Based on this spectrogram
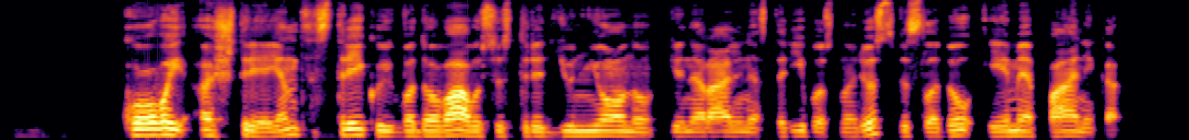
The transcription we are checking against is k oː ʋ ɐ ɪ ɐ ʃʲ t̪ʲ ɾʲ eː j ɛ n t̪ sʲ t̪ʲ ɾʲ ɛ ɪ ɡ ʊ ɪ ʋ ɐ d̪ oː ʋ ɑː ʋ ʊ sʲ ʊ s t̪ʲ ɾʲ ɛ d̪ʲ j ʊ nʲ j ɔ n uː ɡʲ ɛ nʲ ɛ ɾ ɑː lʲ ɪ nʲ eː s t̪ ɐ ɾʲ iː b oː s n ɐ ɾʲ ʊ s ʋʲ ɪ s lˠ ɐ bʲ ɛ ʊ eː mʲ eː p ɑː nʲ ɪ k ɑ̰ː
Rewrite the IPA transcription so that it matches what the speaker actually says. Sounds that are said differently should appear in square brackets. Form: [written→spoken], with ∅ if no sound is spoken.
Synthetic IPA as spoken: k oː ʋ ɐ ɪ ɐ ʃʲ t̪ʲ ɾʲ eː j ɛ n t̪ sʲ t̪ʲ ɾʲ ɛ ɪ [ɡ→k] ʊ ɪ ʋ ɐ d̪ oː ʋ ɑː ʋ ʊ sʲ ʊ s t̪ʲ ɾʲ ɛ d̪ʲ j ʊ nʲ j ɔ n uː ɡʲ ɛ nʲ ɛ ɾ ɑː lʲ ɪ nʲ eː s t̪ ɐ ɾʲ iː b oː s n ɐ ɾʲ ʊ s ʋʲ ɪ s lˠ ɐ bʲ ɛ ʊ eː mʲ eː p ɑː nʲ ɪ k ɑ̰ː

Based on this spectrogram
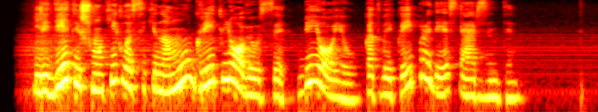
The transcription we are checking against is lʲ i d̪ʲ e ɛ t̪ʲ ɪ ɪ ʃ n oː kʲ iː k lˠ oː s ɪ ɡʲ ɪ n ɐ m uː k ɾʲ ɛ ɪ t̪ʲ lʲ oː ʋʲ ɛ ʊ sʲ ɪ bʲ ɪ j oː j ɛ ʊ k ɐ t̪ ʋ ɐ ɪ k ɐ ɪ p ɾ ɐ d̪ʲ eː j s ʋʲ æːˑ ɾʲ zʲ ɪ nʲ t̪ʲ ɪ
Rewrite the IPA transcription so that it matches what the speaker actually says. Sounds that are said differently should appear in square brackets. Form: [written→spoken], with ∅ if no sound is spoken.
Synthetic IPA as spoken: lʲ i d̪ʲ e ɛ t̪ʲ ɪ ɪ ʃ [n→m] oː kʲ iː k lˠ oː s ɪ [ɡʲ→kʲ] ɪ n ɐ m uː [k→ɡ] ɾʲ ɛ ɪ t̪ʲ lʲ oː ʋʲ ɛ ʊ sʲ ɪ bʲ ɪ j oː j ɛ ʊ k ɐ t̪ ʋ ɐ ɪ k ɐ ɪ p ɾ ɐ d̪ʲ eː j s ʋʲ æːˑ ɾʲ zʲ ɪ nʲ t̪ʲ ɪ

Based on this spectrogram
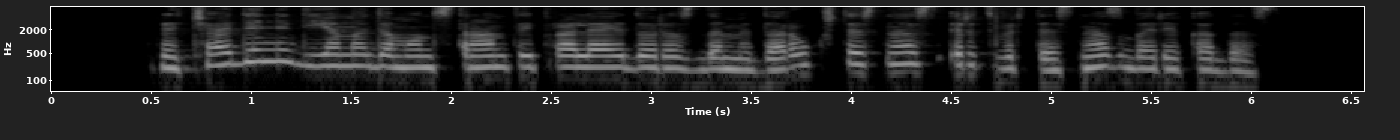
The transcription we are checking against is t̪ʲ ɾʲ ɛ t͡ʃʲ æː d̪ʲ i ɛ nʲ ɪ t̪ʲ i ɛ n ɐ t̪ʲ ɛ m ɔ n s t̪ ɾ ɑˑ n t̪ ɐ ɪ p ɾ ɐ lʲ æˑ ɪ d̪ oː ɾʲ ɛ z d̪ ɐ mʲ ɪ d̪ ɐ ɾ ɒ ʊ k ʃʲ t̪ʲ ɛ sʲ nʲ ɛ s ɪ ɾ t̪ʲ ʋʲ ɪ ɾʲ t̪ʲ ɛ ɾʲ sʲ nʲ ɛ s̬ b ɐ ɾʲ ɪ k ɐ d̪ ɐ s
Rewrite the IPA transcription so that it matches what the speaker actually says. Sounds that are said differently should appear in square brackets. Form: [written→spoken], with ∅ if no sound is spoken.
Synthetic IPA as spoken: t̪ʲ ɾʲ ɛ t͡ʃʲ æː d̪ʲ i ɛ nʲ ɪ [t̪ʲ→d̪ʲ] i ɛ n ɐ [t̪ʲ→d̪ʲ] ɛ m ɔ n s t̪ ɾ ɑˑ n t̪ ɐ ɪ p ɾ ɐ lʲ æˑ ɪ d̪ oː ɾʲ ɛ z d̪ ɐ mʲ ɪ d̪ ɐ ɾ ɒ ʊ k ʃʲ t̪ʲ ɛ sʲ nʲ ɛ s ɪ ɾ t̪ʲ ʋʲ ɪ ɾʲ t̪ʲ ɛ [ɾʲ→∅] sʲ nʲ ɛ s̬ b ɐ ɾʲ ɪ k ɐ d̪ ɐ s

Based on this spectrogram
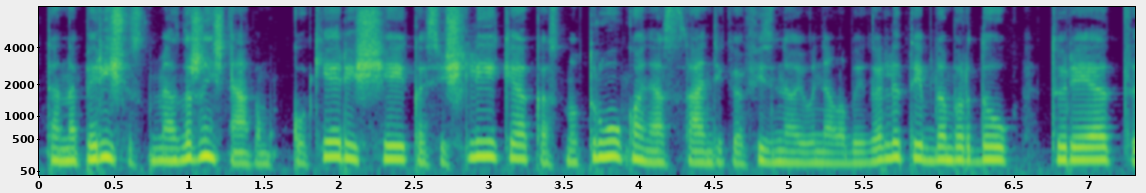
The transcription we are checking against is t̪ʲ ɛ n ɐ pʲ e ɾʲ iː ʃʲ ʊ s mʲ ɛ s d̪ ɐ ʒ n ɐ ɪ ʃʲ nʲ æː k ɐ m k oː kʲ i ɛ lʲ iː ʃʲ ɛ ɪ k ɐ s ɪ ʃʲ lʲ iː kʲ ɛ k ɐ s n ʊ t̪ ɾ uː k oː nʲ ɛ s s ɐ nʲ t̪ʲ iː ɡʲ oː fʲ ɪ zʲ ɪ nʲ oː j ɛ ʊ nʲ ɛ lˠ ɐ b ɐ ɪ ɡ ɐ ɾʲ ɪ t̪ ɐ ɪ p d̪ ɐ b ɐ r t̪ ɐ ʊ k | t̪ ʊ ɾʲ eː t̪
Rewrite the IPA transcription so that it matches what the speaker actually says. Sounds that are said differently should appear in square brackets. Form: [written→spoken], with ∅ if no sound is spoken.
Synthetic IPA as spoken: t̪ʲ ɛ n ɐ pʲ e ɾʲ iː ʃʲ ʊ s mʲ ɛ s d̪ ɐ ʒ n ɐ ɪ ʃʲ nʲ æː k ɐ m k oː kʲ i ɛ [lʲ→ɾʲ] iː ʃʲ ɛ ɪ k ɐ s ɪ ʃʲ lʲ iː kʲ ɛ k ɐ s n ʊ t̪ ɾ uː k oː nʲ ɛ s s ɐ nʲ t̪ʲ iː [ɡʲ→kʲ] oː fʲ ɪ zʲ ɪ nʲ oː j ɛ ʊ nʲ ɛ lˠ ɐ b ɐ ɪ ɡ ɐ [ɾʲ→lʲ] ɪ t̪ ɐ ɪ p d̪ ɐ b ɐ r [t̪→d̪] ɐ ʊ k | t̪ ʊ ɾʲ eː t̪

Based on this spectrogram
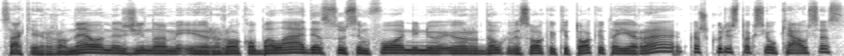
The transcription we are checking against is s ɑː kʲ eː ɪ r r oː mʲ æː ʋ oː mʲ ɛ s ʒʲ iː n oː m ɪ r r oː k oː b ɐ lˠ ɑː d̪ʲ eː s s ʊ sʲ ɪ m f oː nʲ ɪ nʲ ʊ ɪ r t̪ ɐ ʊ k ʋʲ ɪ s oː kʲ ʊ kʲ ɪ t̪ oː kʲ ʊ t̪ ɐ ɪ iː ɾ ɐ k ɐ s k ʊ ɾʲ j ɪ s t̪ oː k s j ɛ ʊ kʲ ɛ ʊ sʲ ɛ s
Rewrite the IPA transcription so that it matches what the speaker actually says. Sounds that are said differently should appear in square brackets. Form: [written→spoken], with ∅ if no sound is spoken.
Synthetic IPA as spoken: s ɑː kʲ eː ɪ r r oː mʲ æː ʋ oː mʲ ɛ s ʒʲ iː n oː m ɪ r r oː k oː b ɐ lˠ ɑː d̪ʲ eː s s ʊ sʲ ɪ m f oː nʲ ɪ nʲ ʊ ɪ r [t̪→d̪] ɐ ʊ k ʋʲ ɪ s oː kʲ ʊ kʲ ɪ t̪ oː kʲ ʊ t̪ ɐ ɪ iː ɾ ɐ k ɐ [s→ʃ] k ʊ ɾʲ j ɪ s t̪ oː k s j ɛ ʊ kʲ ɛ ʊ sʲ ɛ s

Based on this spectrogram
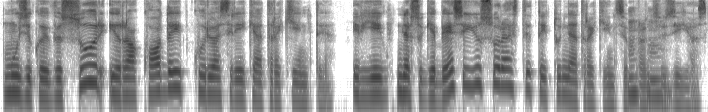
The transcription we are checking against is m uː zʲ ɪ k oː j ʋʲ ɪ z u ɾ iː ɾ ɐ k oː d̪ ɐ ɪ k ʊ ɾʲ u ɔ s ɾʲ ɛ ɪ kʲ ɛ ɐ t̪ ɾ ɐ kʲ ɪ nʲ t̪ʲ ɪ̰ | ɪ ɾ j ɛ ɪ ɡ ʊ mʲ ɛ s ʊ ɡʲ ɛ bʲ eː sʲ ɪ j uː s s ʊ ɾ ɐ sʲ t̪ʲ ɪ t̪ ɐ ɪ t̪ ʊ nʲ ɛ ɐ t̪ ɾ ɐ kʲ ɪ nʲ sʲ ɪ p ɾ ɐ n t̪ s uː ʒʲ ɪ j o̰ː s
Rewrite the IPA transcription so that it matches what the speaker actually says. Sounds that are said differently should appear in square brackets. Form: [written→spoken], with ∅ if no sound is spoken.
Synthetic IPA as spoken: m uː zʲ ɪ k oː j ʋʲ ɪ [z→s] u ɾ iː ɾ ɐ k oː d̪ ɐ ɪ k ʊ ɾʲ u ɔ s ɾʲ ɛ ɪ kʲ ɛ ɐ t̪ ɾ ɐ kʲ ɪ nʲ t̪ʲ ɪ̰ | ɪ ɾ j ɛ ɪ ɡ ʊ [mʲ→nʲ] ɛ s ʊ ɡʲ ɛ bʲ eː sʲ ɪ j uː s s ʊ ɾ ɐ sʲ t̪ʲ ɪ t̪ ɐ ɪ t̪ ʊ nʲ ɛ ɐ t̪ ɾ ɐ kʲ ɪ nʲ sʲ ɪ p ɾ ɐ n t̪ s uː [ʒʲ→zʲ] ɪ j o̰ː s

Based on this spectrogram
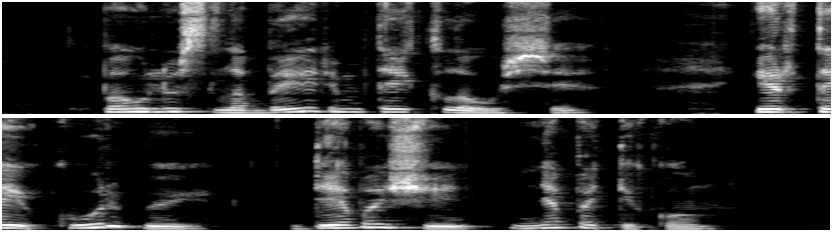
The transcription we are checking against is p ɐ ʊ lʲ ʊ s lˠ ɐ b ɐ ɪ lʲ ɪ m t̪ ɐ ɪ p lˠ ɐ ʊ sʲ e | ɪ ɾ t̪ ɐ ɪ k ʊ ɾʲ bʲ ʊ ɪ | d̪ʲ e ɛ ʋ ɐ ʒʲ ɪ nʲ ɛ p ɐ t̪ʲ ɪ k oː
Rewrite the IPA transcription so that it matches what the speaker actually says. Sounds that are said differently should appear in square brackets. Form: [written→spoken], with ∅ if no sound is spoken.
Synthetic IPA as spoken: p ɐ ʊ lʲ ʊ s lˠ ɐ b ɐ ɪ [lʲ→ɾʲ] ɪ m t̪ ɐ ɪ [p→k] lˠ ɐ ʊ sʲ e | ɪ ɾ t̪ ɐ ɪ k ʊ ɾʲ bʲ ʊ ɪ | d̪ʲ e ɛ ʋ ɐ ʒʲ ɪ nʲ ɛ p ɐ t̪ʲ ɪ k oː

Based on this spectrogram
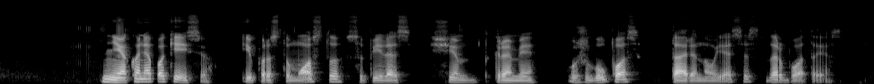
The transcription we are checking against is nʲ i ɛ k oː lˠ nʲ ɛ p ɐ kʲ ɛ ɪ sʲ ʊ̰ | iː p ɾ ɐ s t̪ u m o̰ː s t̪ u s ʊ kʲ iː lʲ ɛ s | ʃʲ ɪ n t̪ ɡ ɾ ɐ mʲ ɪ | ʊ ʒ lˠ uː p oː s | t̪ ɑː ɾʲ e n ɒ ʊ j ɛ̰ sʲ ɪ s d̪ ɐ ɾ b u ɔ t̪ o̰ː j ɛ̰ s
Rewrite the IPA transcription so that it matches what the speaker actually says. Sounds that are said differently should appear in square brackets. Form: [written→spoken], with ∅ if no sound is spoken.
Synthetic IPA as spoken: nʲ i ɛ k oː [lˠ→∅] nʲ ɛ p ɐ kʲ ɛ ɪ sʲ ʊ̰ | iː p ɾ ɐ s t̪ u m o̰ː s t̪ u s ʊ [kʲ→pʲ] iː lʲ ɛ s | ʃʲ ɪ [n→m] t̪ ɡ ɾ ɐ mʲ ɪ | ʊ ʒ lˠ uː p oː s | t̪ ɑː ɾʲ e n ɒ ʊ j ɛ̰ sʲ ɪ s d̪ ɐ ɾ b u ɔ t̪ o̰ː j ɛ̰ s

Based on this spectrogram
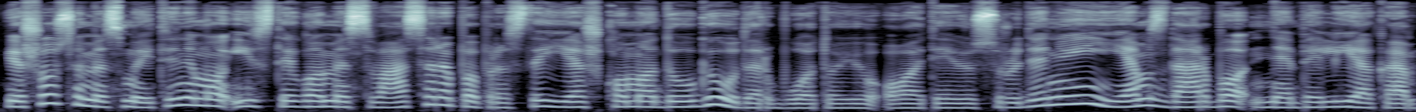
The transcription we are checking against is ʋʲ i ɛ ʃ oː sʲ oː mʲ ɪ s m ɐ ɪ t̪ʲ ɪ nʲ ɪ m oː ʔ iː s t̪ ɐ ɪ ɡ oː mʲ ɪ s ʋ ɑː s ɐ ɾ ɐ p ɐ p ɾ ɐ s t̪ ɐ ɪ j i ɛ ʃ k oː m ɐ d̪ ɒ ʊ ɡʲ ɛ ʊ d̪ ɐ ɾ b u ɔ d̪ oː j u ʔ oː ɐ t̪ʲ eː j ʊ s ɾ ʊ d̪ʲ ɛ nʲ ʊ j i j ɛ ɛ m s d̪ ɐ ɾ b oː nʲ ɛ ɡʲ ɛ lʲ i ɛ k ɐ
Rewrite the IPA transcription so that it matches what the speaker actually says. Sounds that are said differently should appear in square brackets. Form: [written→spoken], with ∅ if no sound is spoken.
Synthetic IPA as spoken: ʋʲ i ɛ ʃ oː sʲ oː mʲ ɪ s m ɐ ɪ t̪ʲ ɪ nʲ ɪ m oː ʔ iː s t̪ ɐ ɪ ɡ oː mʲ ɪ s ʋ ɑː s ɐ ɾ ɐ p ɐ p ɾ ɐ s t̪ ɐ ɪ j i ɛ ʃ k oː m ɐ d̪ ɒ ʊ ɡʲ ɛ ʊ d̪ ɐ ɾ b u ɔ [d̪→t̪] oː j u ʔ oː ɐ t̪ʲ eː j ʊ s ɾ ʊ d̪ʲ ɛ nʲ ʊ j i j [ɛ→i] ɛ m s d̪ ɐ ɾ b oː nʲ ɛ [ɡʲ→bʲ] ɛ lʲ i ɛ k ɐ

